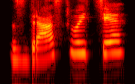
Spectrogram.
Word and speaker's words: здравствуйте: Yes, здравствуйте is long. But don't panic. Try to pronounce it slowly.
